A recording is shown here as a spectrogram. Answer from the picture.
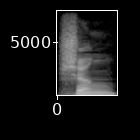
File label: "shng2", taiwanese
